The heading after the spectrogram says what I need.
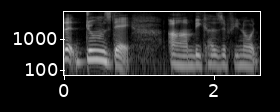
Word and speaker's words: Domesday: So I know it says Domesday Book on the slide, and that's how they spell it, but they actually say it Doomsday.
